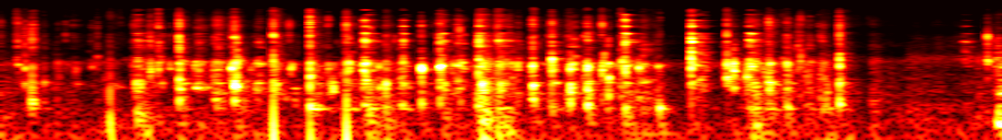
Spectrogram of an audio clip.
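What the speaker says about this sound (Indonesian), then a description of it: "Terus kita aduk teman-teman," A fork or whisk beats eggs with salt in a bowl, producing rapid irregular clicking and tapping against the sides, close up and steady for several seconds with no talking.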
